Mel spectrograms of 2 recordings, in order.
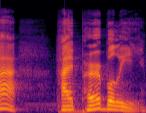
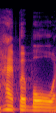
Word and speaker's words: hyperbole: ภาษา อังกฤษ เรียก ว่า คำ นี้ อ่าน ว่า ใคร เพ้อ berry ไม่ ใช่ hyperbole นะ ครับ ให้ Perry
